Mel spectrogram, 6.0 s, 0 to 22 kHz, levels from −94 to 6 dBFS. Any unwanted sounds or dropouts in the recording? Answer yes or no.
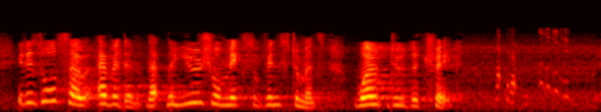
yes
